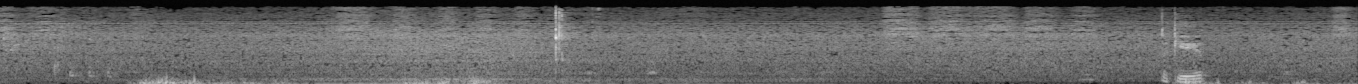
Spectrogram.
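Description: A small metal tool scrapes softly against a toenail.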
